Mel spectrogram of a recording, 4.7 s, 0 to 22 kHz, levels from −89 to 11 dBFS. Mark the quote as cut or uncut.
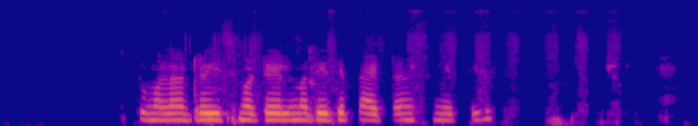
uncut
